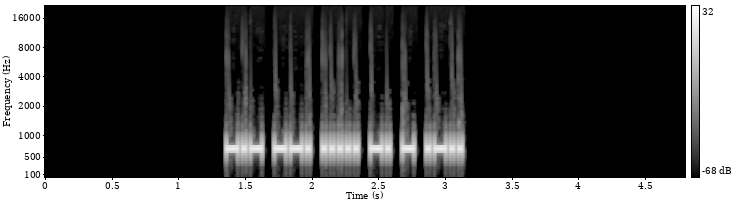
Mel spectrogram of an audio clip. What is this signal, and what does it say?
Morse code, heard as a keyed tone, about 40 wpm, 700 Hz. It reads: KG5NTL
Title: USA Call Signs - 6 Characters - 40wpm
